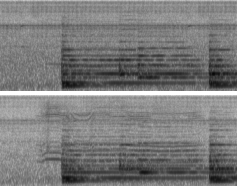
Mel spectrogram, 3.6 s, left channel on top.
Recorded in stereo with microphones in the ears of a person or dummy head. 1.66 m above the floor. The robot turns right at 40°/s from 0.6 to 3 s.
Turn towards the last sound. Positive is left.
turn(degrees=125)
